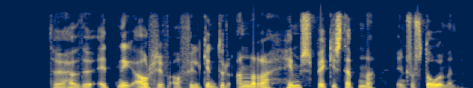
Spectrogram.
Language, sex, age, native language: Icelandic, male, 20-29, Icelandic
